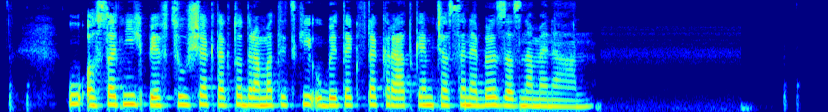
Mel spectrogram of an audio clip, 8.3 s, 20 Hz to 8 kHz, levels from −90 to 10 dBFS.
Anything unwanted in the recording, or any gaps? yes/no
no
